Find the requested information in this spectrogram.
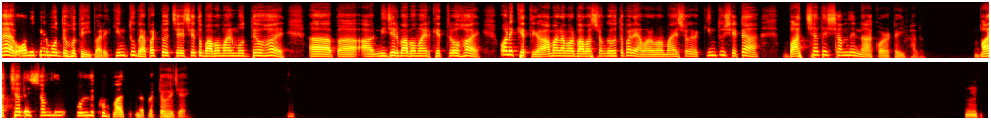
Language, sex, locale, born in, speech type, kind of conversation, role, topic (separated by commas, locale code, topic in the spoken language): Bengali, male, bn-IN, India, conversation, podcast, guest, ভাই-বোনদের মধ্যে জমে থাকা পুরনো রাগ মিটিয়ে সম্পর্ক ঠিক করার সবচেয়ে ভালো উপায় কী?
